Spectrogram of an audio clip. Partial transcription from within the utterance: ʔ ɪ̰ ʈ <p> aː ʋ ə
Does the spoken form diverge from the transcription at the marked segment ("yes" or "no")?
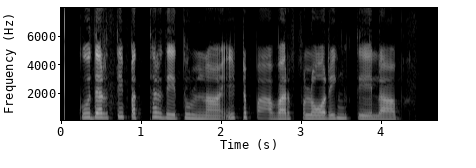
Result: no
